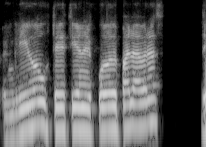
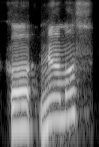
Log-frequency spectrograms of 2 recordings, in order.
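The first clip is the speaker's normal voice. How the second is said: slow "Jonomos", higher, stressed jo-NO-mos; stress on first omicron; 4 semitones higher, much slower than usual. Shown as a demonstration. Teacher warning students not to confuse it, "Jonomos" stressed jo-NO-mos. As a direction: draw out "Jonomos" with the accent on NO. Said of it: "con acento en la omicron".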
